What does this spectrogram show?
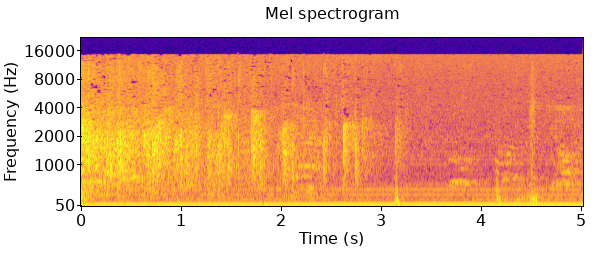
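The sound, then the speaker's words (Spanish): Audience applause, a dense burst of many hands clapping that gradually thins out to a few scattered claps, with a steady low hum underneath. “Entonces atreven a dar un aplauso más fuerte al caballero de la cruz.”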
